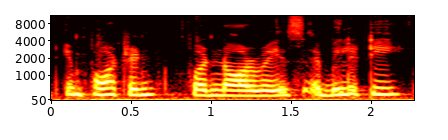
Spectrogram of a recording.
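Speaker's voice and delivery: usual speaking voice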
